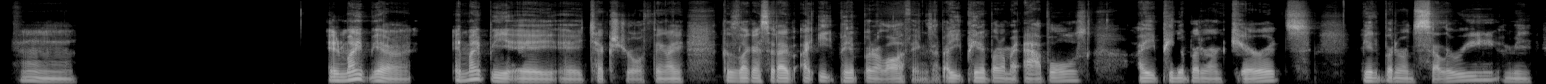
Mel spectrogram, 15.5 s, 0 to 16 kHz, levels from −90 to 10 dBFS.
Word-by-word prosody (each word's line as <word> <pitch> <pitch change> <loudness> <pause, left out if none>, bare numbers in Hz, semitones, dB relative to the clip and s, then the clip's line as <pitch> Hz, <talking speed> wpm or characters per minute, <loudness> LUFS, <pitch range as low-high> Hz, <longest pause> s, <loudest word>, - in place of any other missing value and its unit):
Hmm. 90 -8 -8 2.6
It 115 -1 +5
might 145 +6 +4
be 110 +2 0
a 80 -5 0 0.4
it 115 - +2
might 150 +5 0
be 95 -3 0
a 80 -2 -1
a - - -10
textural 75 -1 -1
thing, 85 -1 -5
I 85 -2 -1 0.4
'cause 100 -1 -4
like 95 0 +2
I 95 - +3
said, - - +6
I’ve 95 -1 +4
I 95 - +2
eat 110 -2 -5
peanut 100 -1 -3
butter 90 -2 -2
on 80 - -3
a - - -6
lot 85 +1 +1
of - - -6
things- - - -9
I - - 0
eat 95 -3 -3
peanut 100 -1 0
butter 95 -1 -1
on - - -8
my 80 - -3
apples, 110 +2 -1 0.5
I 95 - +2
eat 95 -2 -2
peanut 100 0 +1
butter 95 -2 -3
on 85 0 -7 0.2
carrots, 100 +7 +2 0.5
peanut 105 -2 -2
butter 100 -2 -3
on 90 -2 -8
celery- 120 - +5
I - - -14
mean 85 -2 -9
95 Hz, 180 wpm, -26 LUFS, 85-105 Hz, 2.6 s, said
